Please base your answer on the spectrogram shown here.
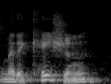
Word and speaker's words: medication: This medication should start working in 15 to 20 minutes. Say the word with me. Medication. Four syllables. Right. Medication. Put the emphasis on the third syllable.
